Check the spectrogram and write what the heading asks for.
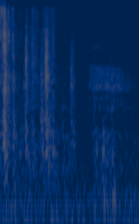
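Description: Faint rustling and crinkling of paper as a greeting card and its envelope are handled, in short bits during the first second, then near silence.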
